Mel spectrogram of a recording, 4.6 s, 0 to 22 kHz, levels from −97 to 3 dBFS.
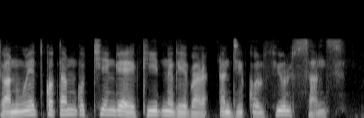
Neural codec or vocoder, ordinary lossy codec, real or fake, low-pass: codec, 44.1 kHz, 3.4 kbps, Pupu-Codec; none; fake; 5.4 kHz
